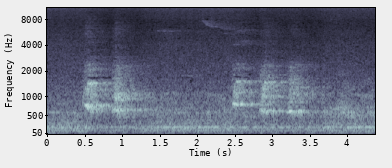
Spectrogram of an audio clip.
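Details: American Pit Bull Terrier up for adoption, recorded 6/11/2015: two short bursts of high, sharp double barks about two seconds apart over a steady low hum.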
